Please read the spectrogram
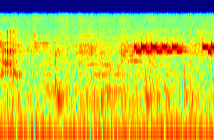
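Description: A telephone ringing: a rapid electronic two-tone trill that starts about one and a half seconds in, pauses briefly, and starts again at the end. It is an incoming call, answered shortly after with "Hello?".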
